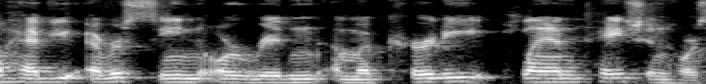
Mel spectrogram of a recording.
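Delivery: ordinary delivery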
